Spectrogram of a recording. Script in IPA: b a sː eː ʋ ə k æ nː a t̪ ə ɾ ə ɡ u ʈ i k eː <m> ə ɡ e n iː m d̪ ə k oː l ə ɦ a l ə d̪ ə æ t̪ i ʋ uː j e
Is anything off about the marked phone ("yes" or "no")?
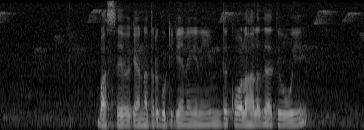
yes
